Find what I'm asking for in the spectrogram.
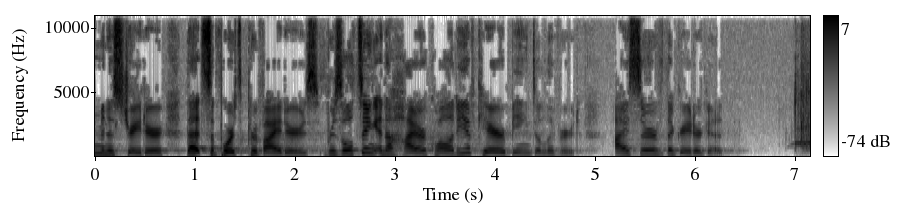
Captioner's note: cheers and applause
